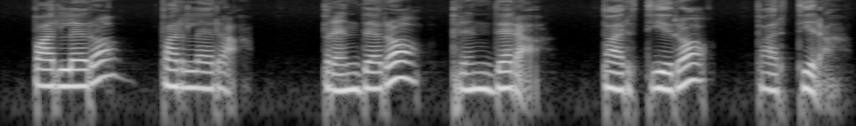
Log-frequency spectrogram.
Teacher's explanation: The first and the third person singular of all verbs and all conjugations are accented.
